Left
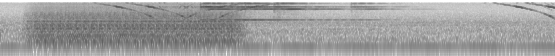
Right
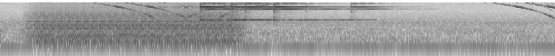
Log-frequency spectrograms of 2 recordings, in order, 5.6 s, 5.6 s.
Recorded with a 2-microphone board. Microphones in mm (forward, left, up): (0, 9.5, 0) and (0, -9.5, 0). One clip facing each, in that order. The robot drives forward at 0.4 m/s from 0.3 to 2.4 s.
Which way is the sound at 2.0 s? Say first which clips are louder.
Right 6 dB; 40° right (ahead or behind).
